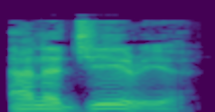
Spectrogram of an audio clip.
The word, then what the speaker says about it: angeria: The first respected doctor to give it one back in the 1890s called it angeria with a soft G.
